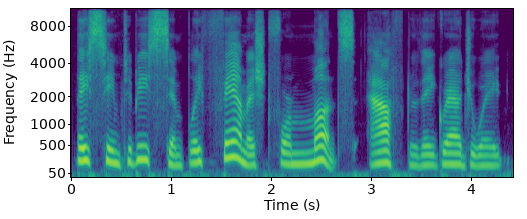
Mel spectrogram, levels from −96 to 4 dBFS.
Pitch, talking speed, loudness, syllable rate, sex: 185 Hz, 150 wpm, -18 LUFS, 4.2 syllables/s, female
